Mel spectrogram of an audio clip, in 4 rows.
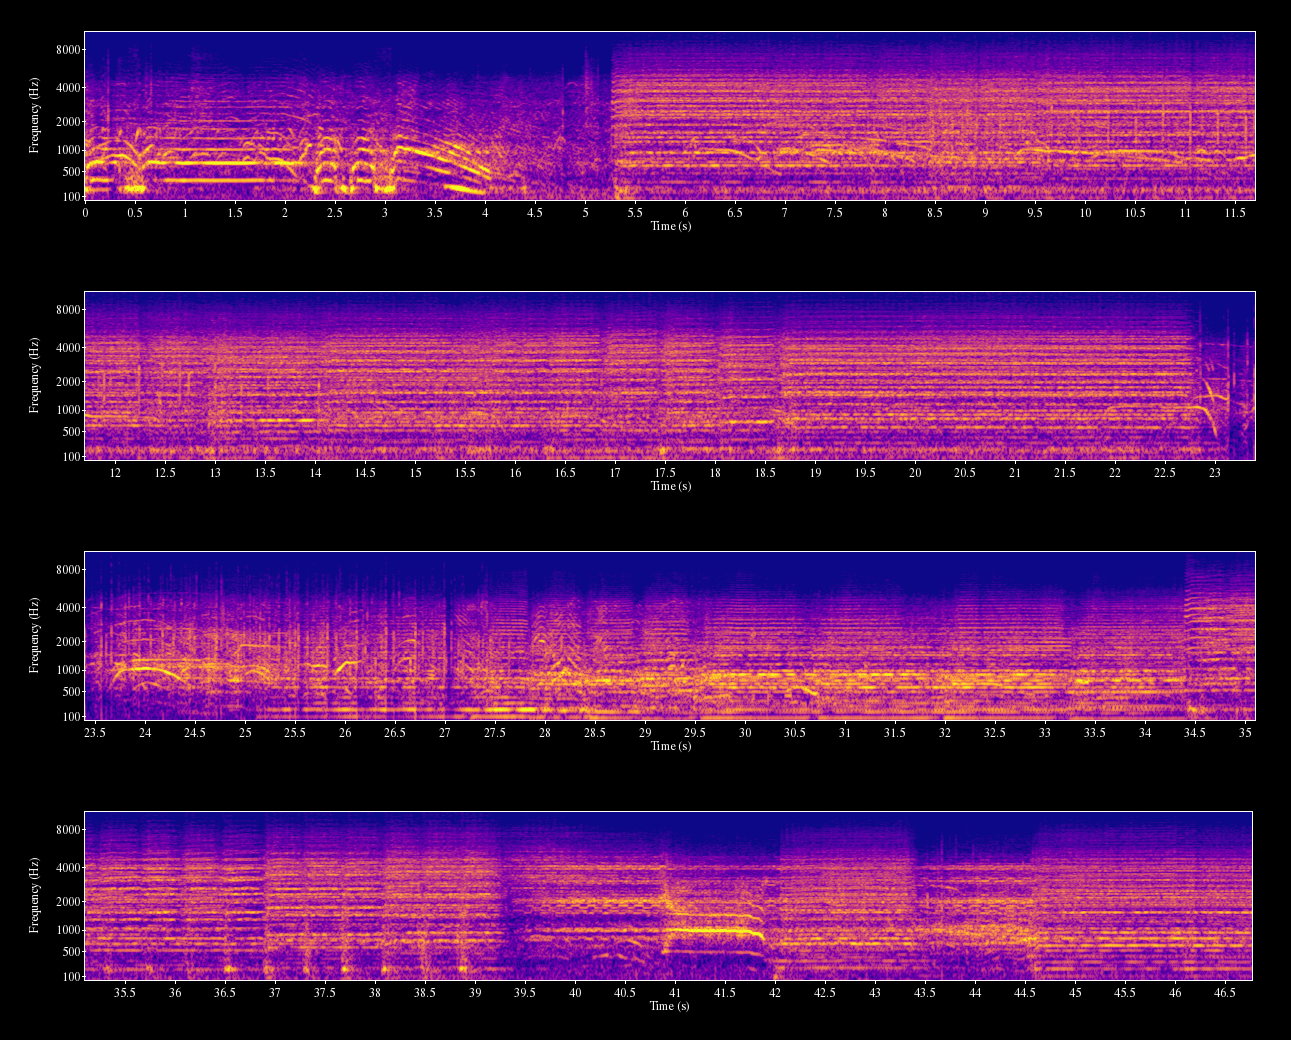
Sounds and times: Music: 0:00.0 - 0:03.7, 0:04.9 - 0:46.7.

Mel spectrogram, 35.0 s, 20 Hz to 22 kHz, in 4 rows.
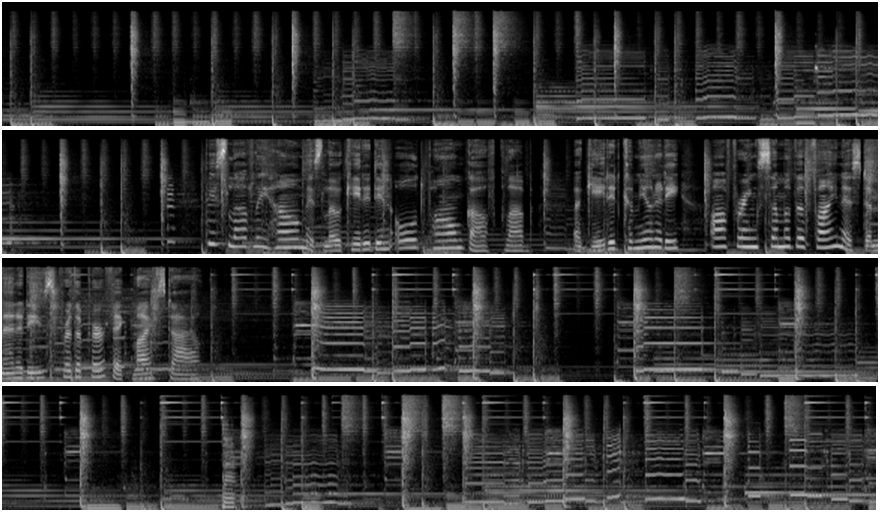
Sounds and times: Bass guitar: 0:00.0 - 0:16.6, 0:17.2 - 0:35.0.

